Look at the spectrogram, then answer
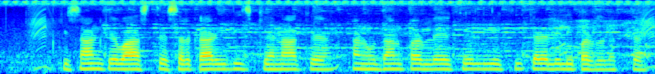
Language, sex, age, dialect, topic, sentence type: Maithili, male, 56-60, Angika, agriculture, question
